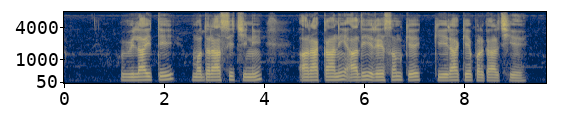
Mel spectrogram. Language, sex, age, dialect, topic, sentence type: Maithili, male, 51-55, Eastern / Thethi, agriculture, statement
